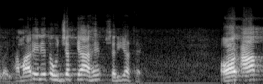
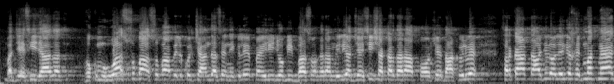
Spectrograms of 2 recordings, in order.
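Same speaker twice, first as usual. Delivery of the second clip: ordinary talk, nothing marked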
